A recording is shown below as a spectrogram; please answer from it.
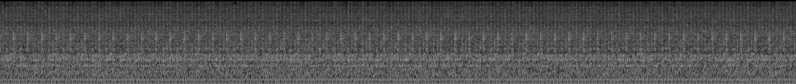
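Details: VW Polo Sedan CFNA engine on a cold start the day after an oil flush and oil change: fast light ticking over a steady idle with hiss. It is reduced compared with before and was absent the previous day; cause not confirmed. Ticking at cold idle.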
